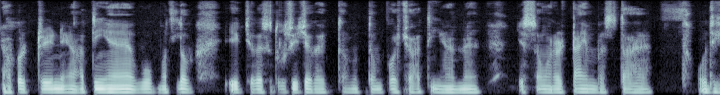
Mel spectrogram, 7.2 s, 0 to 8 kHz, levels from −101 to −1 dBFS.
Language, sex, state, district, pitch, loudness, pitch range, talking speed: Hindi, male, Uttar Pradesh, Jyotiba Phule Nagar, 95 Hz, -18 LUFS, 95-100 Hz, 200 wpm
